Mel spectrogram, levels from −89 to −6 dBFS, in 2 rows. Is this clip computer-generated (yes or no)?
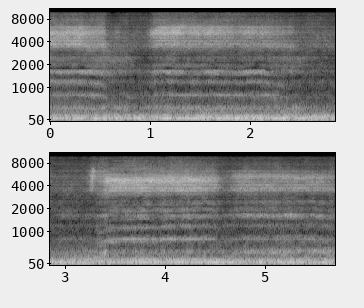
yes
